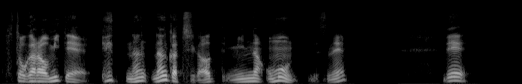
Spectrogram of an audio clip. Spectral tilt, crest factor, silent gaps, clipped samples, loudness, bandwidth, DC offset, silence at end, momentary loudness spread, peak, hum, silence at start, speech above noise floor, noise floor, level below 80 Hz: -6 dB/octave; 20 dB; none; under 0.1%; -29 LUFS; 12.5 kHz; under 0.1%; 0.6 s; 13 LU; -10 dBFS; none; 0.15 s; 45 dB; -73 dBFS; -74 dBFS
